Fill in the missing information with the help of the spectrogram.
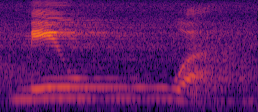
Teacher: Miwa coba miwa. Suaranya asli cuman dari wau doang dari dua bibir.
